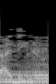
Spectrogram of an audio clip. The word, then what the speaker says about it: Idina: It's Idina, right? – Yes, it is.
